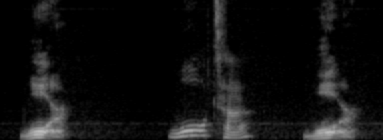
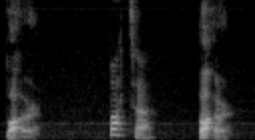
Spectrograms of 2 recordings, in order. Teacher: when a T is in the middle of a word, mostly when it starts the final syllable, it becomes a glottalized T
